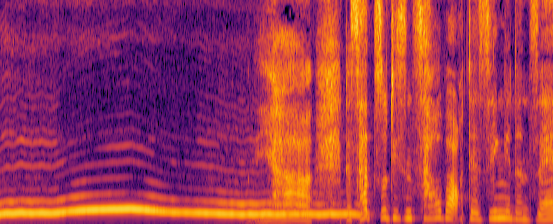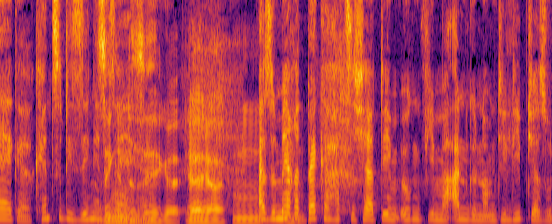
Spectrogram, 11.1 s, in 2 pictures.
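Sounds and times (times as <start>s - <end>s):
voice imitating a theremin tone: 0.0s - 3.8s
speech: 3.6s - 11.0s.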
